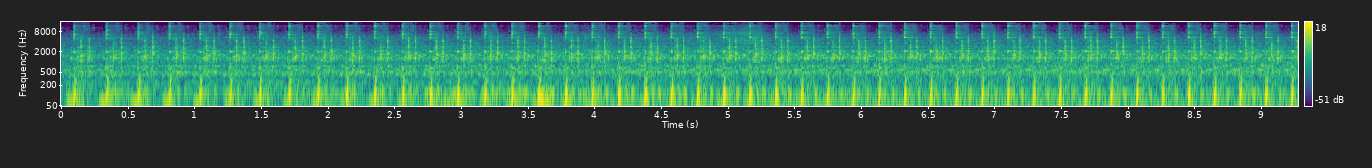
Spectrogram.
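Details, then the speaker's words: Brand-new Stirling Kit hot bulb horizontal mill engine, only unboxed, restarted by hand crank after the power supply was switched off. It gives crisp, evenly spaced chuffs about 2.5 per second with a steady beat. Normal running. "there you go guys we've done nothing with this except un box it"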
